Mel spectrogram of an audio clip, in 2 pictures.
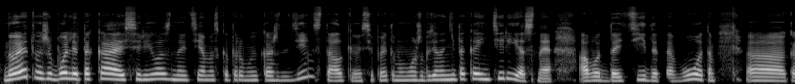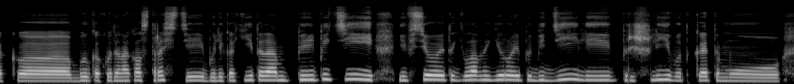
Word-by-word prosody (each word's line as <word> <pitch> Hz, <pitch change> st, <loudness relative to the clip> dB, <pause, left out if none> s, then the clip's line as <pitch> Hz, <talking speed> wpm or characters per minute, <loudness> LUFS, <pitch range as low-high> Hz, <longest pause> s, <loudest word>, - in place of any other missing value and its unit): Но 220 Hz, +4 st, +5 dB
это 310 Hz, +2 st, +6 dB
уже 260 Hz, -1 st, +2 dB
более 255 Hz, +1 st, +7 dB
такая 245 Hz, -2 st, +5 dB
серьёзная 230 Hz, -1 st, 0 dB
тема, 205 Hz, 0 st, -5 dB
с 210 Hz, -, -12 dB
которой 210 Hz, -1 st, -6 dB
мы 200 Hz, 0 st, -5 dB
каждый 195 Hz, -1 st, -4 dB
день 290 Hz, -, -6 dB
сталкиваемся, 175 Hz, -, -4 dB
поэтому, 195 Hz, 0 st, -5 dB
может 195 Hz, 0 st, -4 dB
быть, 200 Hz, -, -2 dB
она 215 Hz, 0 st, +2 dB
не 220 Hz, +1 st, +1 dB
такая 250 Hz, +1 st, +3 dB
интересная, 235 Hz, -, 0 dB, 0.2 s
а 165 Hz, -, +3 dB
вот 180 Hz, -2 st, -1 dB
дойти 175 Hz, +6 st, -1 dB
до 175 Hz, -3 st, -2 dB
того 185 Hz, +9 st, +1 dB
там 180 Hz, -4 st, -6 dB, 0.3 s
а, 175 Hz, -2 st, +3 dB
как, 165 Hz, 0 st, -6 dB
э, 155 Hz, -1 st, +3 dB
был 175 Hz, +4 st, -3 dB
какой-то 175 Hz, +1 st, -2 dB
накал 175 Hz, +2 st, -1 dB
страстей, 185 Hz, -2 st, -3 dB
были 170 Hz, 0 st, -5 dB
какие-то 200 Hz, +4 st, -3 dB
там 195 Hz, -1 st, +3 dB
перипетии, 220 Hz, +2 st, -1 dB, 0.2 s
и 190 Hz, -, -4 dB
всё 215 Hz, +3 st, +4 dB
это 210 Hz, 0 st, +2 dB
главные 205 Hz, +1 st, 0 dB
герои 210 Hz, 0 st, +2 dB
победили, 200 Hz, +1 st, -3 dB
пришли 200 Hz, +3 st, -1 dB
вот 180 Hz, -3 st, -9 dB
к -, -, -15 dB
этому, 165 Hz, -4 st, -2 dB
200 Hz, 175 wpm, -23 LUFS, 175-220 Hz, 0.3 s, более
